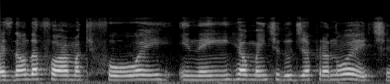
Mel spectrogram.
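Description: Fairly high-pitched and fairly slow, a woman speaks in a monotone, flat intonation with a dark, mellow tone. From Brazil. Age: 30s. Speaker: Brazilian expat living in India. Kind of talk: interview.

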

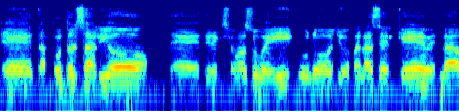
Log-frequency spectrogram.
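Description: The man's voice comes across with a dry, close sound and no echo. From Puerto Rico, south (Ponce). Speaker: professional wrestler. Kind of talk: interview.

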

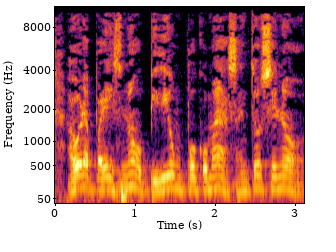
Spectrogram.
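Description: A man's fairly high voice with ordinary pitch variation, moderate pace and audible room echo. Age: 60s. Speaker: radio host and journalist. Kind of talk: casual radio monologue. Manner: animated.

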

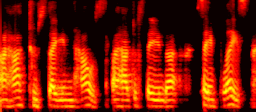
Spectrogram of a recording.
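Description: At a moderate pace, a woman with a Kurdish accent speaks at medium pitch. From Kurdistan region of Iraq, Halabja. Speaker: high performance coach. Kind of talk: interview, personal life story.

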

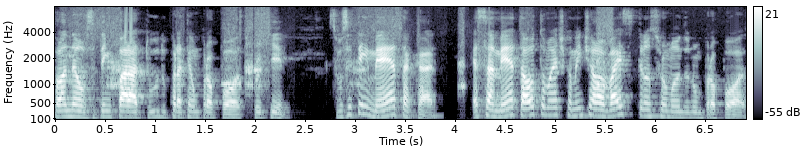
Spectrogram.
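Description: A man speaks very fast in a fairly high voice, with lively intonation and big swings in loudness over a quiet background. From small-town Brazil. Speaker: podcast host. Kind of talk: podcast interview.

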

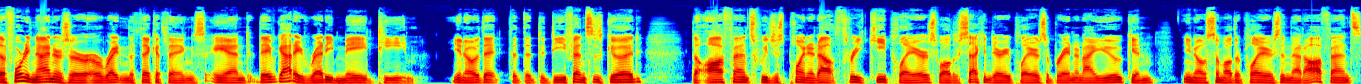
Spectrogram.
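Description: An ordinary speaking voice: a man with an American accent, fairly low in pitch, at a moderate pace. His intonation is fairly even, and the recording is very clean with a silent background. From Michigan. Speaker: football podcast host. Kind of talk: casual chat.

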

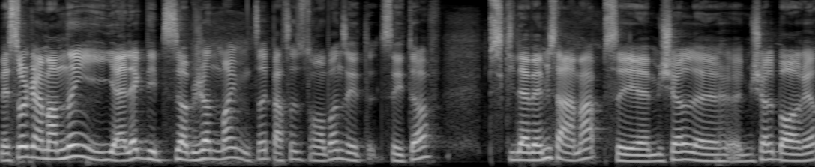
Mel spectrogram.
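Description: A man talks at a fairly quick pace with ordinary pitch variation, an ordinary speaking voice. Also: fairly high pitch for a man. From Quebec, Beauharnois area. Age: 30s. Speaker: comedian and YouTube creator. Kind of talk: casual chat. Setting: studio.

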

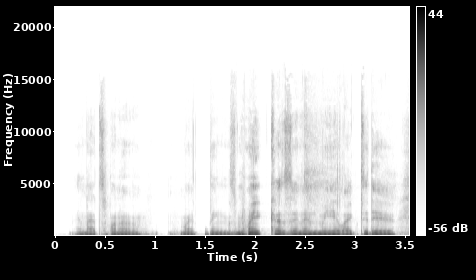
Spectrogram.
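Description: Dry and close with no echo, the voice has a dark, mellow tone, fairly even intonation and a moderate pace. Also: man. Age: 30s. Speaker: drag performer. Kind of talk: casual chat.

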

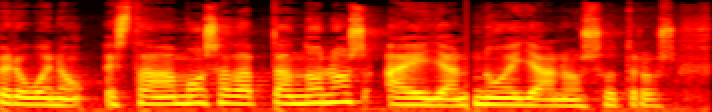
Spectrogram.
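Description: A woman with a plain, everyday voice, medium pitch and ordinary pitch variation, at a fairly quick pace. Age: 40s. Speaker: mother recording a lockdown diary. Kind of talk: personal monologue.

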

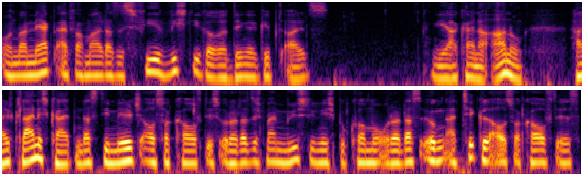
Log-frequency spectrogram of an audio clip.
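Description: In an unremarkable speaking voice, a man talks at a medium pitch and moderate pace with fairly even intonation, on a very clean recording with a silent background. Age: 30s. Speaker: podcast host, running coach. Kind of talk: solo podcast monologue. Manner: casual, conversational.

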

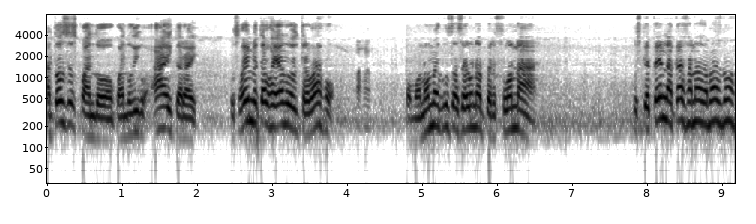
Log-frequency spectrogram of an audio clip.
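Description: Dry and close with no echo, a man with a high pitch speaks with lively intonation and long, frequent pauses. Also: fairly quick pace. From Querétaro, Mexico (from age 9; born in Guanajuato sierra). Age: 60s. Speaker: street vendor and bricklayer. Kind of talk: casual interview. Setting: outdoors at his street stall.

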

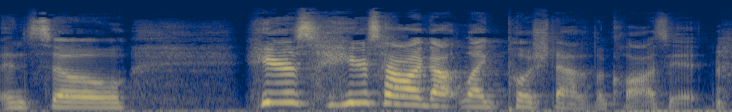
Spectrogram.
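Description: A woman with an American accent talks at a fairly quick pace, her medium-pitched voice bright and sharp in tone, on a very clean recording with a silent background. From Prince George's County, Maryland. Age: 20s. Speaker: podcast co-host and theater teacher. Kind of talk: casual chat.

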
